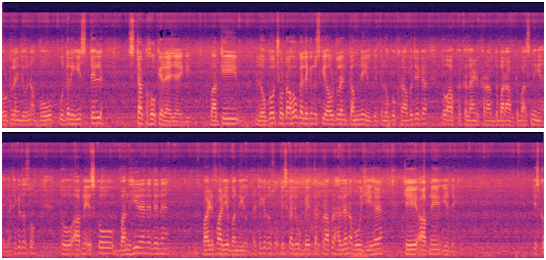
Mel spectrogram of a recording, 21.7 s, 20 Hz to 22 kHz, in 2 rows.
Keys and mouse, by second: 5.6 click, 13.7 Delete, 14.3-14.9 drag, 20.2-21.6 drag.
